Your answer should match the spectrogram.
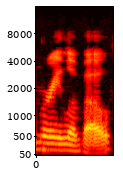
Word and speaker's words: Marie Laveau: So are you going to tell me about Marie Laveau? Am I saying that right? – Yeah, you nailed it. I am going to tell you about Marie Laveau.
